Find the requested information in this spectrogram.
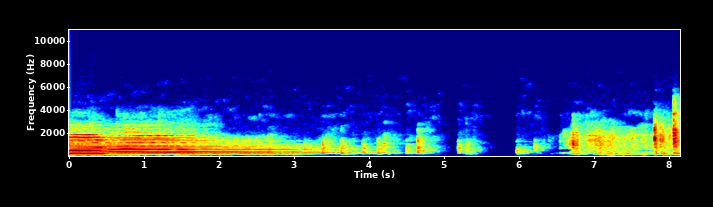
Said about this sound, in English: There. I got the trap door open.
